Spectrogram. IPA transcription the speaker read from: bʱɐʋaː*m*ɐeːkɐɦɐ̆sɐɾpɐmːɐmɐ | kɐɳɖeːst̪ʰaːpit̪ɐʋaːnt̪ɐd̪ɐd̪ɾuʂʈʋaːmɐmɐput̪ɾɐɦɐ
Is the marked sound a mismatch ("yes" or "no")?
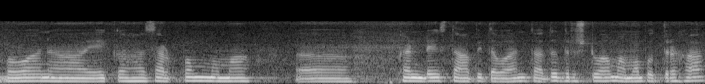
yes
